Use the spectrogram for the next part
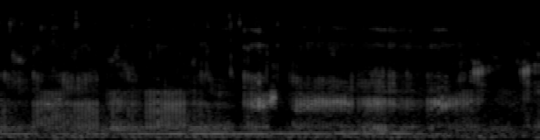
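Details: Young female kitten enjoying her first treat: a steady, low, rumbling purr running throughout, with soft smacking and chewing sounds layered over it.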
